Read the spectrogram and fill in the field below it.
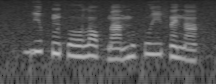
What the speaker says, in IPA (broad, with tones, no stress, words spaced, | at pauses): biː˦kʷĩ˧foː˨ lɔ˦˨ɡ͡bã˨ mu˧kʷiː˦fɛ̃˧ nã˨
